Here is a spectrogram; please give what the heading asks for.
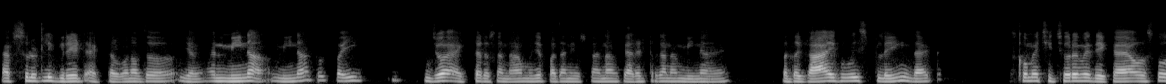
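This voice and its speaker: A man's voice: a little high, no room sound. A young man casually commenting on a trailer, mixing in English and restarting phrases as he talks. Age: young adult. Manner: chatty, mixes Hindi and English, trails off and restarts. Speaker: trailer reaction host. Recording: dull, lo-fi dry sound.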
